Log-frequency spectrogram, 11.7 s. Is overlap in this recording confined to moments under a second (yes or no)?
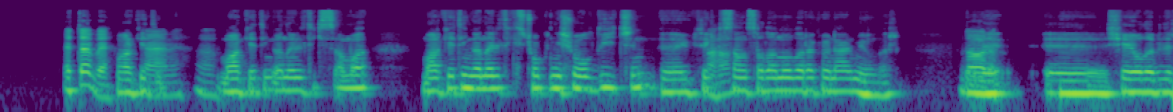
yes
